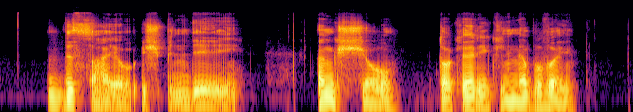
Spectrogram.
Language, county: Lithuanian, Vilnius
